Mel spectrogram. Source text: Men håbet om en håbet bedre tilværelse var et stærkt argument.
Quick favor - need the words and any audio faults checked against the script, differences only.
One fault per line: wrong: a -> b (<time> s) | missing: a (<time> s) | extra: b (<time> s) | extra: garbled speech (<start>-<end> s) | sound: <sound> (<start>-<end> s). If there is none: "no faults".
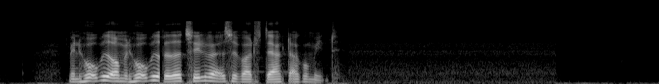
no faults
